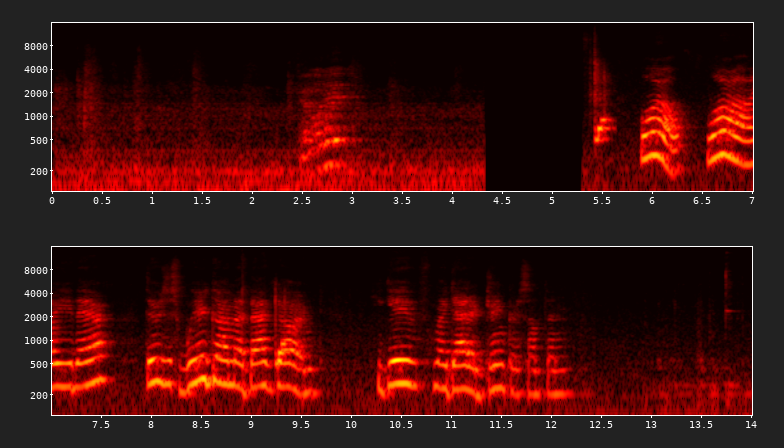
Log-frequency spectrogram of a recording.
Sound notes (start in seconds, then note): none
